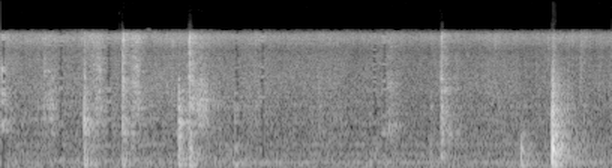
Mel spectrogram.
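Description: Vegetables sautéing in butter in a skillet, a faint steady sizzle, with a utensil scraping and knocking against the pan about five times as they are stirred.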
